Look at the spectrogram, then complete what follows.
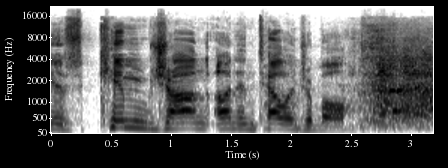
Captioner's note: laughter; cheers and applause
